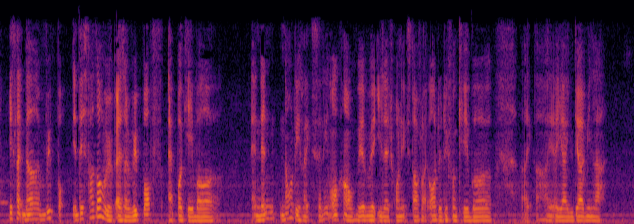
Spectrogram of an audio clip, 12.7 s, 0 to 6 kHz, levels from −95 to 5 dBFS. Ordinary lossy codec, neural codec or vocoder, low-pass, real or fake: AAC, 32 kbps; vocoder, 44.1 kHz, 128 mel bands every 512 samples, BigVGAN v2; 5.4 kHz; fake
